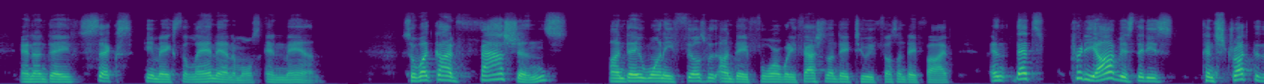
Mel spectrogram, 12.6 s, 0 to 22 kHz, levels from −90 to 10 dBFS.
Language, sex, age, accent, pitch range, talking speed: English, male, 40-59, American, 120-180 Hz, 200 wpm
